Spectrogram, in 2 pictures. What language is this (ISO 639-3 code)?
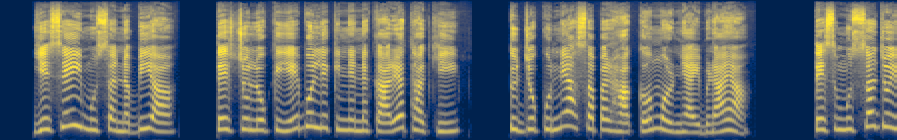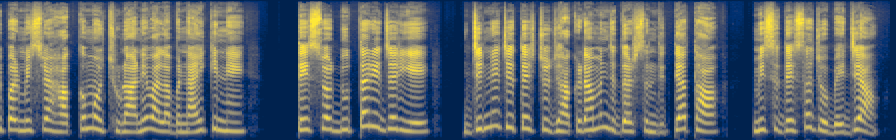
mjl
